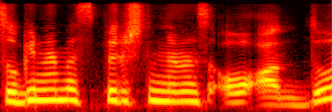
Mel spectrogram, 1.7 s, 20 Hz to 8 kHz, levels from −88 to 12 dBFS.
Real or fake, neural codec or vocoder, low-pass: fake; codec, 16 kHz, about 1 kbps, DyCAST, with the encoder's durations; 7.2 kHz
